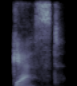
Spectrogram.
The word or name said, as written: guessed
